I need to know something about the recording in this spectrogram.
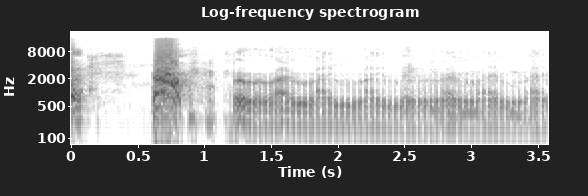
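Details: Small Chihuahua named Bear: one sharp bark followed by a steady, rapidly pulsing growl that continues for over two seconds.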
